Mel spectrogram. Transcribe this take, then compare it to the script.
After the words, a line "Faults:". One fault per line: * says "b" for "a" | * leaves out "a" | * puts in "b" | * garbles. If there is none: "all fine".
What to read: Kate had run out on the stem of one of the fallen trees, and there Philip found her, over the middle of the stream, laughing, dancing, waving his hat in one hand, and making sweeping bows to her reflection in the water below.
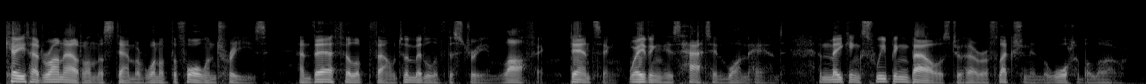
Kate had run out on the stem of one of the fallen trees, and there Philip found the middle of the stream, laughing, dancing, waving his hat in one hand, and making sweeping bows to her reflection in the water below.
Faults:
* leaves out "her over"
